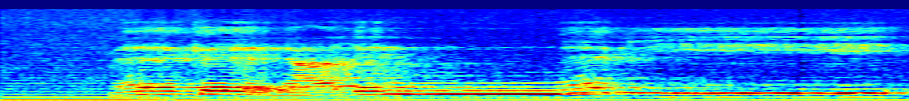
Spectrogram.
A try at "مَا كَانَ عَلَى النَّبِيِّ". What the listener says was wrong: لا ما تمدش، ما كان على النبي، النون مش النبي، مديتها شوية النون، لا غنها فقط، هاي عاود.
